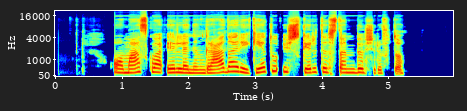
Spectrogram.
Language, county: Lithuanian, Marijampolė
